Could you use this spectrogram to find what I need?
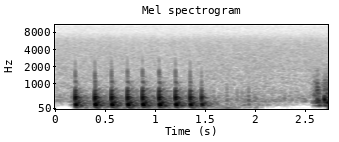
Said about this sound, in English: A moment later, Peggy knocked at the door, which was opened by her friend James.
